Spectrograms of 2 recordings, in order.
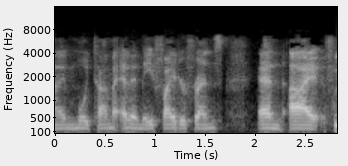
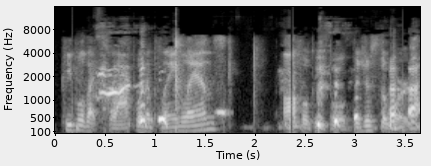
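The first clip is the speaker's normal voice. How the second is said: high, loud, half-laughing rant; excited rant; 9 dB louder than usual. Real, not acted. Host ranting to co-host about plane clappers, high and loud. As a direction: squeal it out in disbelief.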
